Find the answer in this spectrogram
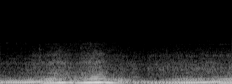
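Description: Škoda 130 rally car's four-cylinder engine heard from inside the cabin, revved up and back down about half a second in, then rising again near the end as the car pulls away at low speed.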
